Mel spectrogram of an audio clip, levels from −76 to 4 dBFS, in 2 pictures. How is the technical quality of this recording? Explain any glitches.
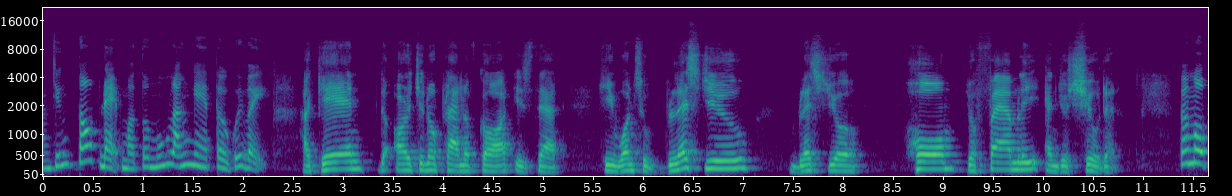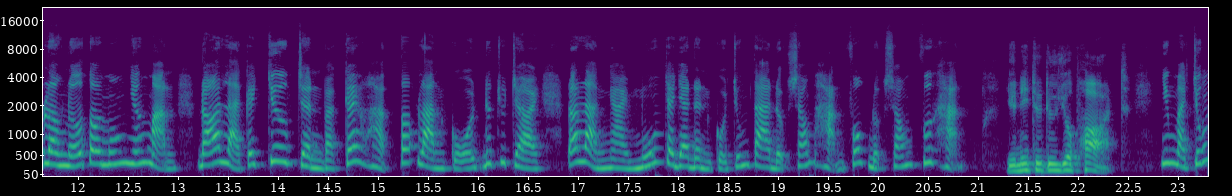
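The speech has four dropouts from lost packets in its second half.

Burst of packet loss, 15.25 to 15.33 s (between "trình và kế hoạch" and "lành của") and 17.77 to 17.87 s (before "cho gia đình của"): the sound stretches into a fading buzz or hiss, then jumps ahead. Runs of packets were lost or arrived too late, so the receiver extended the last sound for about 60 ms and then 80 ms, and that audio is gone.

Short concealed packet loss, 19.31 to 19.37 s (between "của chúng ta được" and "hạnh phúc được sống") and 21.61 to 21.65 s: a brief smear or wobble. About 40 ms and 20 ms never arrived, and the receiver patched each gap by continuing the preceding sound.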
